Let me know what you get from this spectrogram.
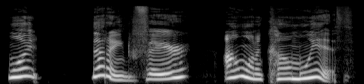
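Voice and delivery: put-on high, loud childish outcry; a kid objecting, loud and high; whiny protest. Boy protests being left behind.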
